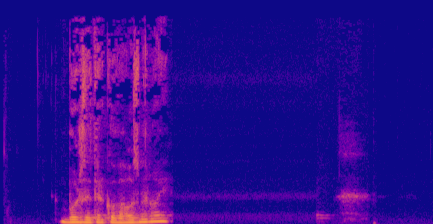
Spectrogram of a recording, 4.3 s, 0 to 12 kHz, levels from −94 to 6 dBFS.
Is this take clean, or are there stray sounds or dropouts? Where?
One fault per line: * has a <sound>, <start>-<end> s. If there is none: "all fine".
all fine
